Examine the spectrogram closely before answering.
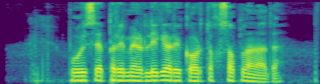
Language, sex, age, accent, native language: Uzbek, male, 18-24, Samarqand, Uzbek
